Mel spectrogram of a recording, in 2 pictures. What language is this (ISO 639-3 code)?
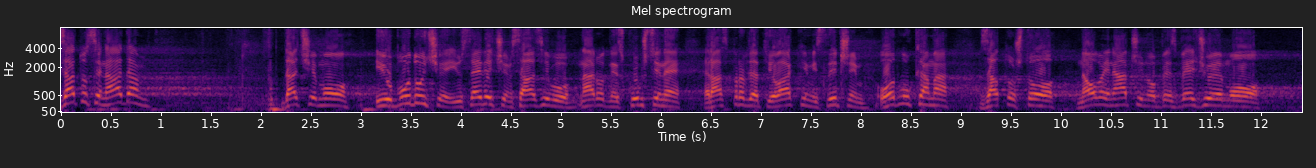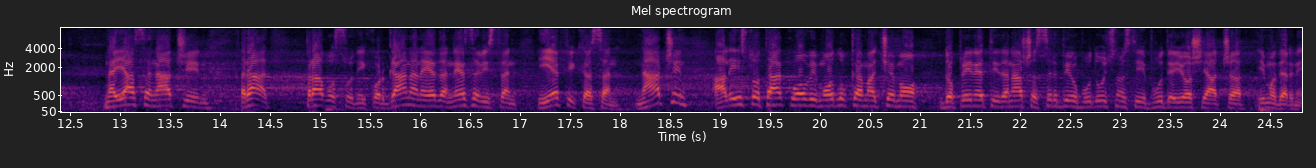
srp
